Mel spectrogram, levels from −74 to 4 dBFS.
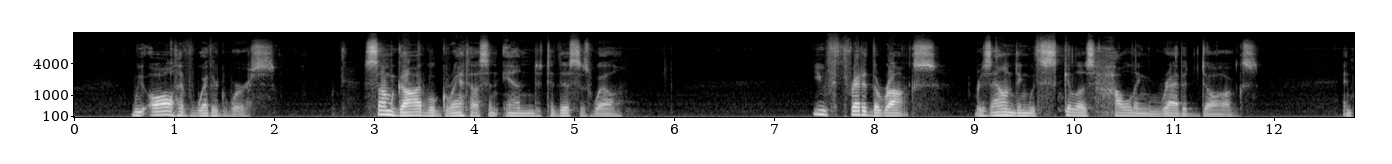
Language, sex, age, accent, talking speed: English, male, 50-69, American, 125 wpm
